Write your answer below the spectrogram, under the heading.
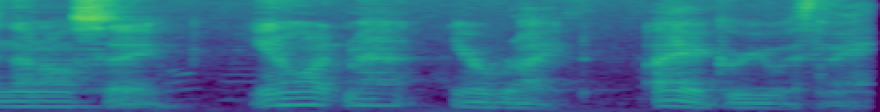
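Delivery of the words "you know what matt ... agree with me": plain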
